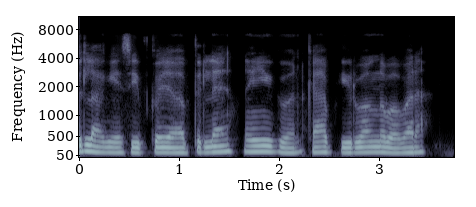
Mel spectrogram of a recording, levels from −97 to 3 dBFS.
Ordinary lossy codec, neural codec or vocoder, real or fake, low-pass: none; codec, 16 kHz, 2 kbps, X-Codec, WavLM features, trained on Multilingual LibriSpeech; fake; 7.2 kHz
